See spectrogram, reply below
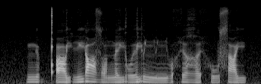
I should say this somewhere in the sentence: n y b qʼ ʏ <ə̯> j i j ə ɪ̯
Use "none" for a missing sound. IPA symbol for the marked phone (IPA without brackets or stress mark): ʊ̯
